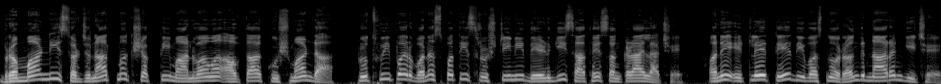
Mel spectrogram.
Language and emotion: Gujarati, neutral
